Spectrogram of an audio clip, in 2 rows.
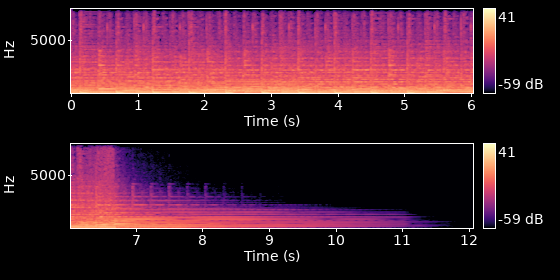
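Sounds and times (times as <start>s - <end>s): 
gentle corporate music: 0.0s - 9.5s.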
